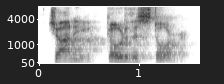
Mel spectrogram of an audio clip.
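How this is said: The delivery sounds like a command. It orders someone to act. "commands like"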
